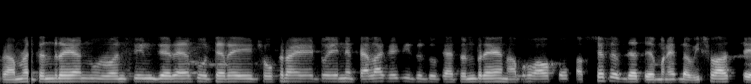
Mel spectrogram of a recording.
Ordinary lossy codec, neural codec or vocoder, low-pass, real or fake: none; codec, 16 kHz, 1 kbps, X-Codec, HuBERT features, trained on balanced general audio; 3.6 kHz; fake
